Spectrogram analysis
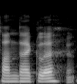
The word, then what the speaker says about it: Llandegla: Did I pronounce that right? Yes, Llandegla.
